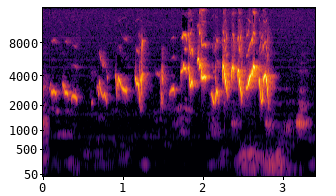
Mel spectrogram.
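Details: Common Iora singing in 'mol' style as a tutor for songbirds: spaced short chirps, then an accelerating, loud run of zigzagging high notes with a low rustle underneath.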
